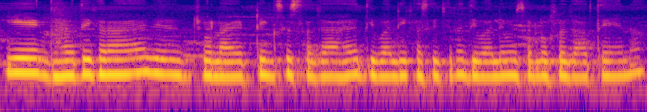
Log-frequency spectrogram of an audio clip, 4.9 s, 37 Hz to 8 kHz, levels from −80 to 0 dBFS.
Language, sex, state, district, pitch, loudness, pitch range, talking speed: Hindi, female, Haryana, Jhajjar, 215 Hz, -14 LUFS, 210-230 Hz, 260 wpm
